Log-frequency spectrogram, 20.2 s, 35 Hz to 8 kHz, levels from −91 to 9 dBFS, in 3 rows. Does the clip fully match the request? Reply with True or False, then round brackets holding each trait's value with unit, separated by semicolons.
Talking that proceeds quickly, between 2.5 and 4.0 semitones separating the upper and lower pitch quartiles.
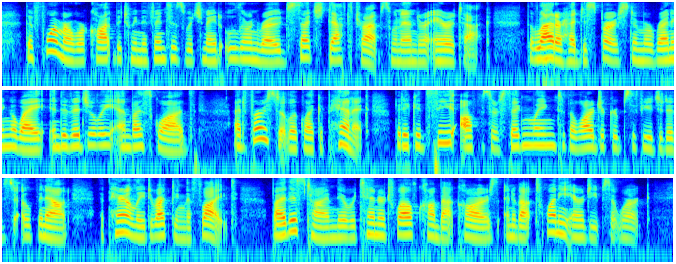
True (215 wpm; 2.9 semitones)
